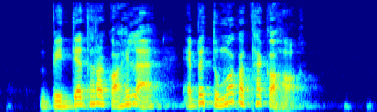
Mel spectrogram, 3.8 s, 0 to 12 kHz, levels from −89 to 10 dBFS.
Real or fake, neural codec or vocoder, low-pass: fake; vocoder, 44.1 kHz, 128 mel bands, Pupu-Vocoder; 10.8 kHz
